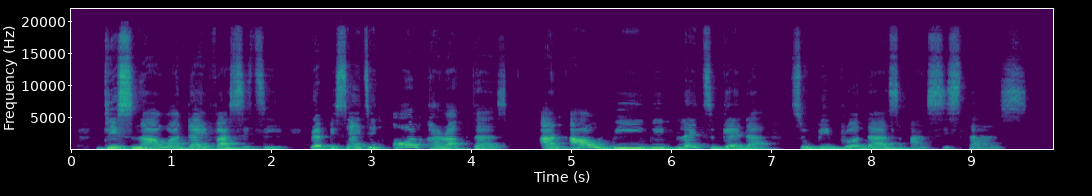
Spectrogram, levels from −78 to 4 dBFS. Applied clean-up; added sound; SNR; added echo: neural mask model Resemble Enhance denoiser.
